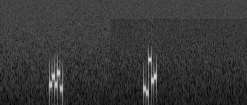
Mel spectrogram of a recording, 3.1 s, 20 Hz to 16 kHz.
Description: Five-tone selective call (EIA), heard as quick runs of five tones, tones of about 30 ms. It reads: 13140 00923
